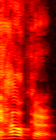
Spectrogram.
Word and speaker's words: Haukur: Can you pronounce your name for me so I don't do a mistake pronouncing your name? It's Herk. Her hur. Yeah. Her. Okay. Okay. Hulker.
